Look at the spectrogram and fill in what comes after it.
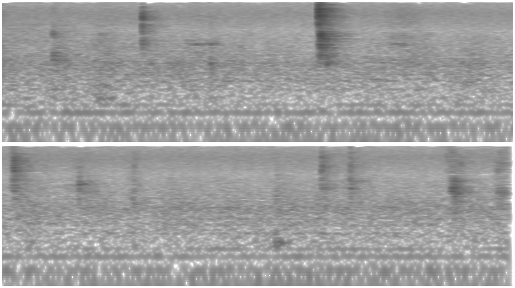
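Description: Mouth-closed chewing of a bite of fruit: faint, scattered clicks and crunches at irregular intervals, one louder about one and a half seconds in. A low steady hum runs underneath.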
